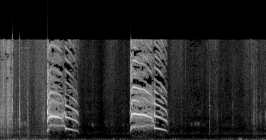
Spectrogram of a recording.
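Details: Goshawk singing: two loud, ringing, descending whistled screams, each about half a second long with a rasping edge, spaced over a second apart, with silence in between and a little low background noise.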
